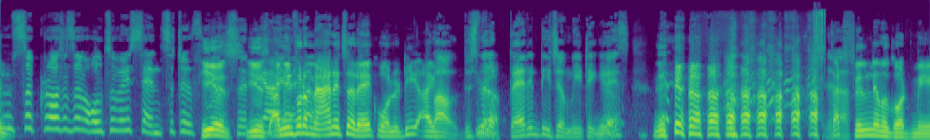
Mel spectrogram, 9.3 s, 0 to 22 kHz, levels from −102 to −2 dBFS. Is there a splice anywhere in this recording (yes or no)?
yes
